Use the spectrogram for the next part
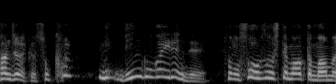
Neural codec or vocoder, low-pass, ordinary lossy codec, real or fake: codec, 16 kHz in and 24 kHz out, 0.9 kbps, LongCat-Audio-Codec, four codebook decoder; 7.2 kHz; Opus, 16 kbps; fake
